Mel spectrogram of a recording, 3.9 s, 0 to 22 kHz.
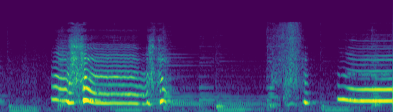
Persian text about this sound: چرا باز گریه میکنی؟ آخه 500 تومن کمه.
